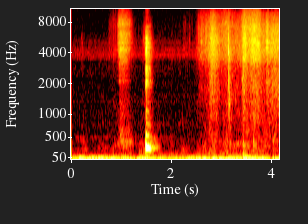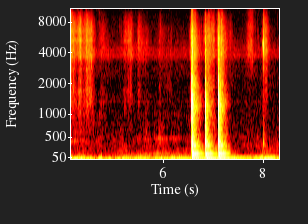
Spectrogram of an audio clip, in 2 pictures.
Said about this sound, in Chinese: 弟弟，是有人敲门吗？开门去！谁呀？是快递员吗？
